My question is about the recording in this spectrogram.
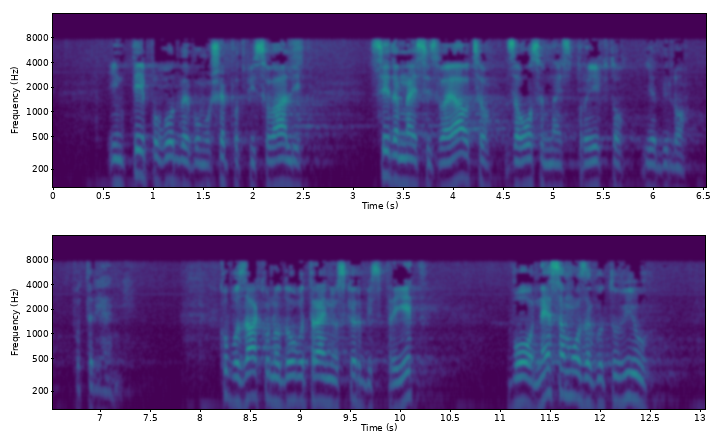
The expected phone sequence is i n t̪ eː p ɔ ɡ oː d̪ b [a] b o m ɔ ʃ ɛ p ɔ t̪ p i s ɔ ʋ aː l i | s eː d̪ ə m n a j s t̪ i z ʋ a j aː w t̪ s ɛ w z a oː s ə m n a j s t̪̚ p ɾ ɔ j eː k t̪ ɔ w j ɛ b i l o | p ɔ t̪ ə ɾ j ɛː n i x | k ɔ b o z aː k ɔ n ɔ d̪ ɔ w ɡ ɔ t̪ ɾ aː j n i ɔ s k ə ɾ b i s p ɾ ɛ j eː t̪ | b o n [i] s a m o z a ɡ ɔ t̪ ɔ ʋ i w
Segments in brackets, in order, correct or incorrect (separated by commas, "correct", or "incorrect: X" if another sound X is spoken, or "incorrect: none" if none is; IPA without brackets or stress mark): incorrect: ɛ, incorrect: ɛ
